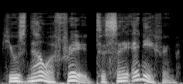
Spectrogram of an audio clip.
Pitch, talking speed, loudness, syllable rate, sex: 135 Hz, 230 wpm, -14 LUFS, 5.9 syllables/s, male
